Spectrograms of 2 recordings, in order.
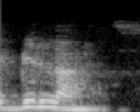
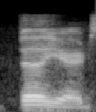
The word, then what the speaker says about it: billiards: will go to play billiards. Nice. Okay. We actually would not pronounce the L's there, so we'd say our billiards. So we'd say one L. Billiards, kind of like that.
